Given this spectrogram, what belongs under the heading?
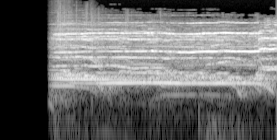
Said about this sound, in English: Praise the Lord. Some can say, how can we just be shouting? What happened that we are shouting?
